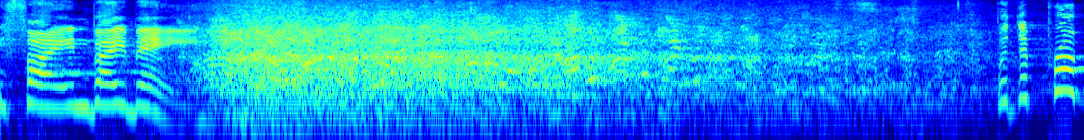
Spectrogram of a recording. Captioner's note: audience laughing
